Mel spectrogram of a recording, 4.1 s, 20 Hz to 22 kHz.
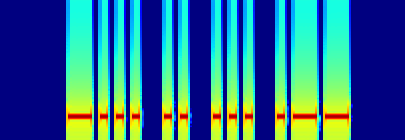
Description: Morse code, heard as a keyed tone, about 15 wpm, 700 Hz. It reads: BISW
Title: Four Challenging Letter-Number Combinations 15wpm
